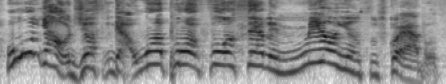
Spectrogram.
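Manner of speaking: high, excited announcement with drawn-out words; thrilled, high-pitched and stretched out; amazed. Real, not acted. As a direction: marvel loudly at a huge number. Amazed at a subscriber count.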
